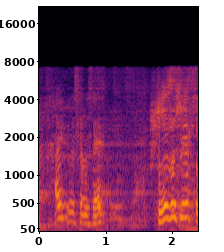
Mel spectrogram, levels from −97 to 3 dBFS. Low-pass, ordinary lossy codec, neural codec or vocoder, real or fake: 7.2 kHz; none; codec, 24 kHz, 1 kbps, SNAC; fake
